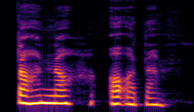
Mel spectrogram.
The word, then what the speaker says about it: Tohono O'odham: Donna Otam. – Can you break that down? – Like sort of syllables, I guess. To ho no. To ho no. To ho no. O o tam.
